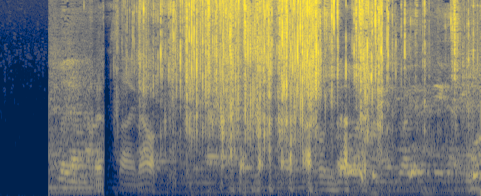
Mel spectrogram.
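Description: A crisp packet is crinkled and crushed continuously for about four seconds to simulate interference, a dense, loud, crackling rustle that swells toward the end, like static.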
